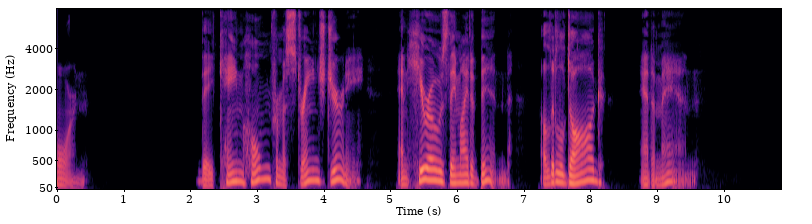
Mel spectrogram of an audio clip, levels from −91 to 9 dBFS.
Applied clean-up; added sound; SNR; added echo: none; none; none; none.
